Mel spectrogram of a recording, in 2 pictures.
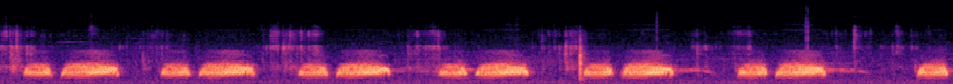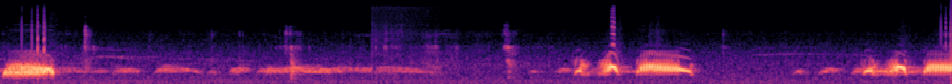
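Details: Decoy spotted dove of the thổ voice style, repeatedly cooing to lure wild doves. Loud paired coos are delivered roughly every one to one and a half seconds, then a quieter murmuring stretch, and the strong coos resume.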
